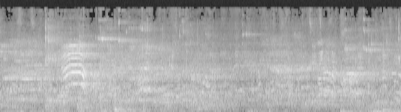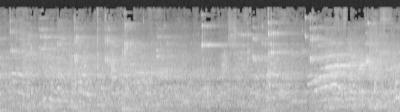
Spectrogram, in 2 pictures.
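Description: Indoor handball game in a sports hall: the ball bouncing on the wooden floor among players' shoes, with players and spectators calling out, the voices getting louder near the end.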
